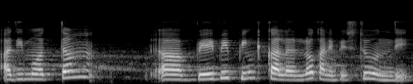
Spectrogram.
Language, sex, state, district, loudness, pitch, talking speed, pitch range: Telugu, female, Andhra Pradesh, Annamaya, -17 LUFS, 250 Hz, 115 wpm, 230-300 Hz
